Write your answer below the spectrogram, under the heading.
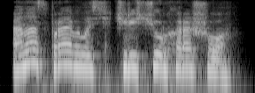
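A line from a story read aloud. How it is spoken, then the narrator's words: Grumbling. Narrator (Russian): проворчал Слейд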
